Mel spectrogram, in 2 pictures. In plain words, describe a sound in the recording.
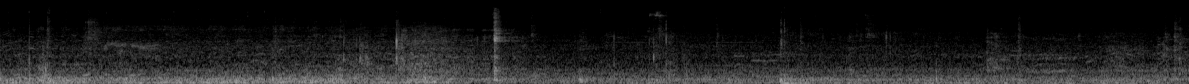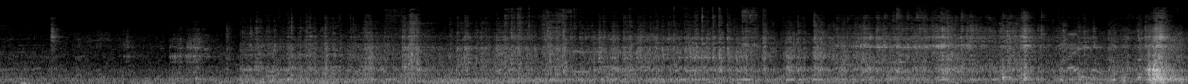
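A pallet truck rolls over paving stones, its wheels rumbling.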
